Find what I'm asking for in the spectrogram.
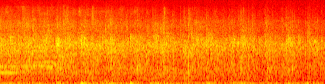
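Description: An audience at a church youth seminar claps steadily in a dense, sustained round of applause, fairly distant and even throughout.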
